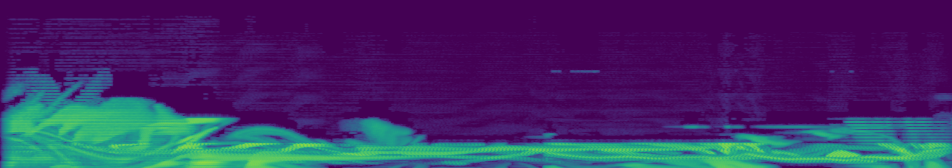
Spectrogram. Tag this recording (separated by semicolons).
abstract; metasynth; synthesizer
